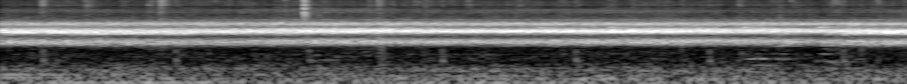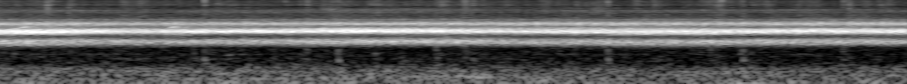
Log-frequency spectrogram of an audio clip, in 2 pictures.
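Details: Countless frogs call through rainfall, producing a seamless, layered trilling wall of sound; occasional sharp ticks of falling drops and a low rain rumble run underneath.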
